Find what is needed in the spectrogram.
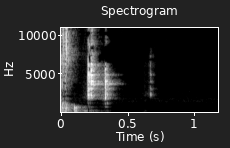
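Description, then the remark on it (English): A quick cluster of small hard clicks and clatters as dice tumble across a table, ending in one last light tap before silence; fairly quiet. “Let him roll. I almost not roll worse than that. Okay, different dice.”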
